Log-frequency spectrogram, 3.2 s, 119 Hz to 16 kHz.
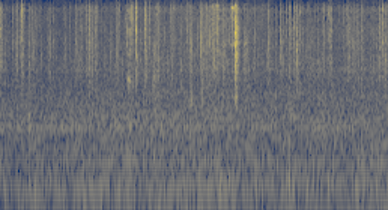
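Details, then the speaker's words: Ford F150 after a left front bearing fix with a new rotor, hard left turn loading that bearing: steady tire and road rumble, no growl or hum; earlier bearing noise came on right turns. "we hear no noise at all so this is a beautiful little fix"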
